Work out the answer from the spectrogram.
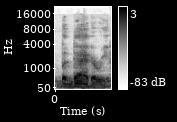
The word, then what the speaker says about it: Badagry: 1840s Cherokee Ephraim Williams of Bass, paramount ruler of Badagry, that's how you pronounce it.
